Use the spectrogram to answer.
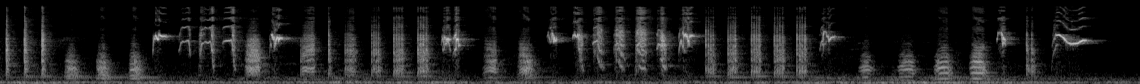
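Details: Javan myna in full song, packed with fill-in phrases that set other mynas singing: long run of evenly spaced harsh rasping bursts, broken by short sharp whistles, ending with a falling whistle.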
